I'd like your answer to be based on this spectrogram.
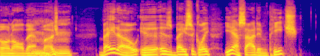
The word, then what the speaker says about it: Beto: I like to call him Beto because it's Beto. And besides, Beto rhymes with mosquito, and I like to call him that.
